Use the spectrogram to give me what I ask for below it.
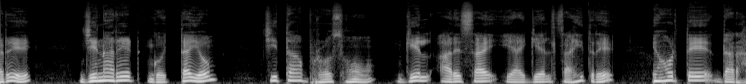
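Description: Speech recording with a stream segment skipped at about 6.53 s, likely because one segment of the segmented stream failed to load and the player moved straight on to the next. The sound jumps abruptly forward there, with a brief blip at the join.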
